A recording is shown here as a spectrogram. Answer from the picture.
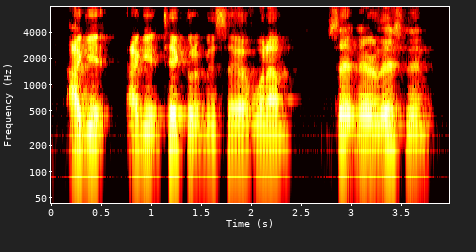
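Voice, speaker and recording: A man's voice at a fairly high pitch. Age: 60s. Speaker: beekeeper. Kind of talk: casual chat.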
